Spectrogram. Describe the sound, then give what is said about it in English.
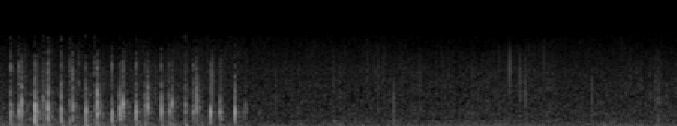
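Hooves of a horse galloping into the flames of a burning castle beat in a quick, steady rhythm for about three seconds, a dozen or so sharp thuds, then fade into a faint, quiet background. “The horse, he's going right into the burning castle.”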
